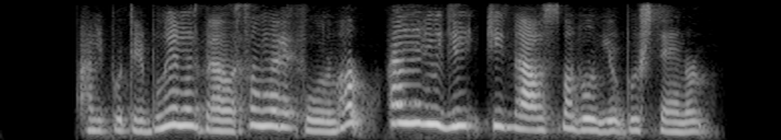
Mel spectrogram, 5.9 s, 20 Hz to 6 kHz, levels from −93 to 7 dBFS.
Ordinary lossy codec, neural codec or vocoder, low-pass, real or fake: AAC, 48 kbps; codec, 16 kHz, 0.5 kbps, FreqCodec, larger model; 5.4 kHz; fake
